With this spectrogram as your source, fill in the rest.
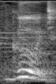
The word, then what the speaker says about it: good: Muita gente fala good morning, good night, good afternoon, e você não vai colocar esse i ao final. A pronúncia correta é good e não good, tá?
